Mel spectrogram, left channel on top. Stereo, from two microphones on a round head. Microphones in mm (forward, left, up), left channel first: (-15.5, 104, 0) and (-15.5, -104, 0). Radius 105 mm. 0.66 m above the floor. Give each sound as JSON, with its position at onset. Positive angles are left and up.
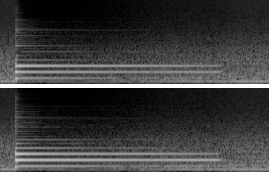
{"t": 0.1, "sound": "a guitar", "side_deg": -35, "distance_m": 1.4}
